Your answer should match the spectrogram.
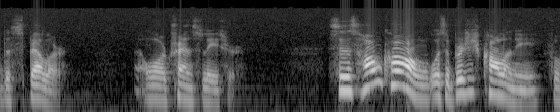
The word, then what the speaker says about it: Hong Kong: Hong Kong is spelled H-O-N-G-K-O-N-G because in Cantonese, Hong Kong is pronounced Hong Kong, but in Mandarin, the same two characters, Hong Kong or Hong Kong, is pronounced Xiang Gang.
